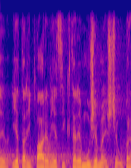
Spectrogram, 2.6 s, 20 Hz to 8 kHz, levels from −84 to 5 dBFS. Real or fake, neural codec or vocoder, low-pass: real; none; 7.2 kHz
